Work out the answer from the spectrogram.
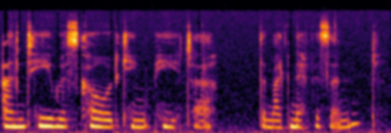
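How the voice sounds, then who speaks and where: A woman reading a bedtime story for ASMR in a soft, gentle, breathy voice that often drops to a whisper. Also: a little high, level tone, poor audio. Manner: hushed, unhurried, gentle. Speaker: ASMR reader.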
